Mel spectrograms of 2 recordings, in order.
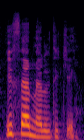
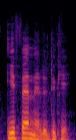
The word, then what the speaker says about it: Ifemeludike: Ifemeludike. Ifemeludike. Dike. It was better. You say Duke, so that Duke.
